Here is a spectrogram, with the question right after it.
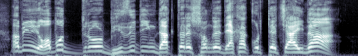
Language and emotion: Bengali, angry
